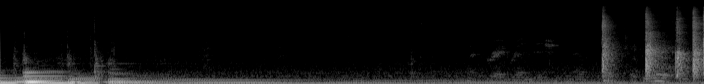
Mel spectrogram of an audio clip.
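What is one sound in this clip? A double bass plays a deep, ringing note that slowly fades.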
